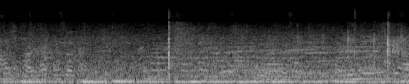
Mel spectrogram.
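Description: Ballpark ambience heard from the stands: music and crowd voices, with two sharp clacks, one a little under two seconds in and one near the end.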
